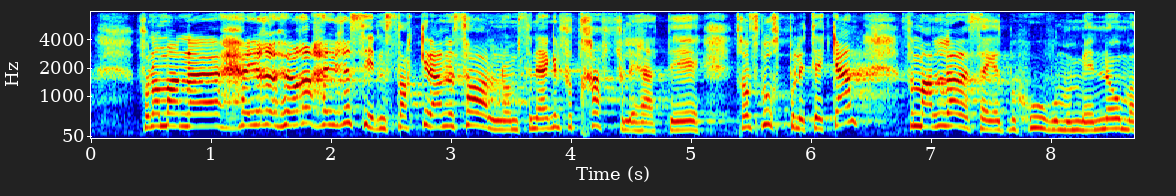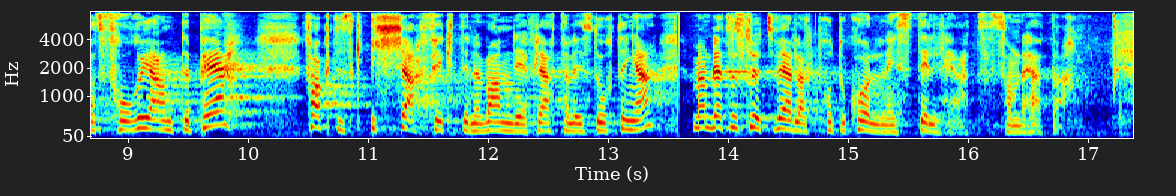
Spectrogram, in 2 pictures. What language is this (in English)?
Norwegian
